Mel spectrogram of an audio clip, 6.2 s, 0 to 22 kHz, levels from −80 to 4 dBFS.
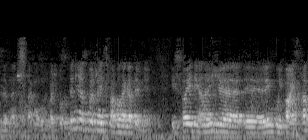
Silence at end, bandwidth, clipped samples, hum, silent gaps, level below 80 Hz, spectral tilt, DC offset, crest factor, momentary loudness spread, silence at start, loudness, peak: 0 s; 8.4 kHz; under 0.1%; none; none; -42 dBFS; -7 dB/octave; under 0.1%; 16 dB; 13 LU; 0 s; -20 LUFS; -4 dBFS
